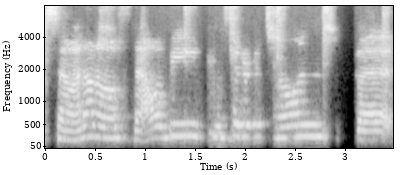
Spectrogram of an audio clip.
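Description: This woman has an American accent and a somewhat breathy voice. She talks at a moderate pace. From Dallas, Texas. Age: 50s. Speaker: small business owner, florist. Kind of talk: casual interview.

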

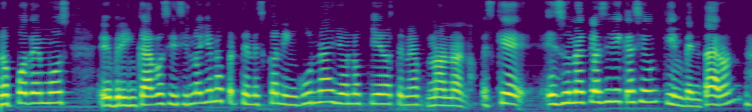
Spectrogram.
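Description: A woman's high-pitched voice at a fairly quick pace, with hardly any pauses and ordinary pitch variation. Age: 40s. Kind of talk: devotional talk. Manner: conversational.

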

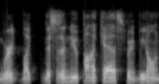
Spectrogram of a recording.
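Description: This man has an unremarkable speaking voice at a medium pitch. He keeps a moderate pace and fairly even intonation. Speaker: podcast co-host. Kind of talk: casual interview. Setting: video call.

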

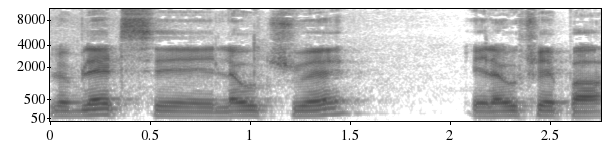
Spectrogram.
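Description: A man talks in a fairly low pitch. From Bobigny, Paris suburbs. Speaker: interviewee. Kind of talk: personal testimony.

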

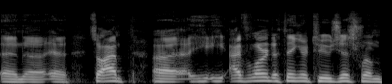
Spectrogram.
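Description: A man speaks in a plain, everyday voice, pitched fairly high with fairly even intonation. His pace is moderate, and the recording is very clean with a silent background. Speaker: podcast host. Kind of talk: casual interview chat. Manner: rambling, repeats words often.

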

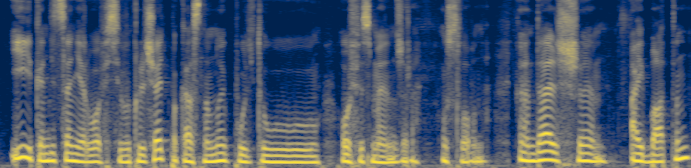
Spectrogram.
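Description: A somewhat breathy male voice, dark and mellow in tone, with a dry, close sound and no echo. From rural Russia. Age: 30s. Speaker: hardware engineer and startup founder. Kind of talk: casual interview.

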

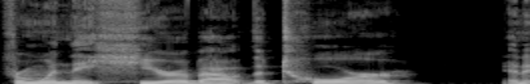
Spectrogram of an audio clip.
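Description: A man talks at a moderate pace in a plain, everyday voice with fairly even intonation. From Vermont, US. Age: 20s. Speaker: music booking agent. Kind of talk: casual interview.

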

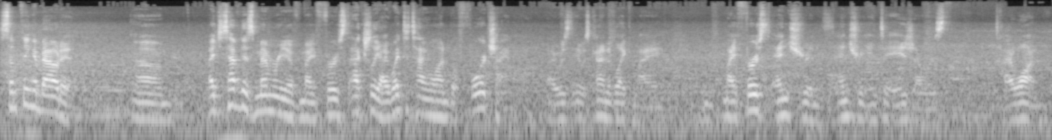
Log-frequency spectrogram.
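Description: A man with a Pacific Northwest accent and a medium pitch talks at a fairly quick pace but leaves long, frequent pauses. The recording has noticeable background noise and audible room echo. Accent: General American, Pacific Northwest. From US Pacific Northwest, Seattle. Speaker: improv performer and language learner. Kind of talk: interview.

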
